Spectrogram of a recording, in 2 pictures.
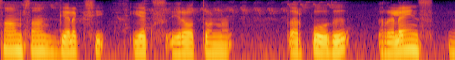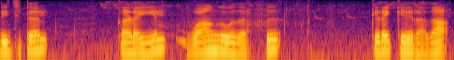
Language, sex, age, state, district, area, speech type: Tamil, female, 30-45, Tamil Nadu, Vellore, urban, read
